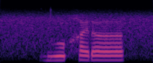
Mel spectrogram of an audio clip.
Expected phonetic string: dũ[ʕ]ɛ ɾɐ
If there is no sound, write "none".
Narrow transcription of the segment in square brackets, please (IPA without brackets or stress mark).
χ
